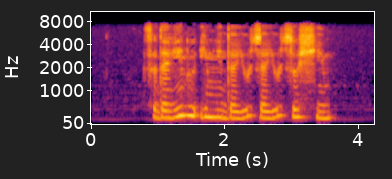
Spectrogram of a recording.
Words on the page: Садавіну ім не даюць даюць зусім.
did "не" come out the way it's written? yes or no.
yes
